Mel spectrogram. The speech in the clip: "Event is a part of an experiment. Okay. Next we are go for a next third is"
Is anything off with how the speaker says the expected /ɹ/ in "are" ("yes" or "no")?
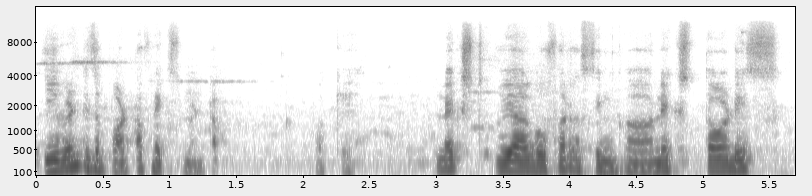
yes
